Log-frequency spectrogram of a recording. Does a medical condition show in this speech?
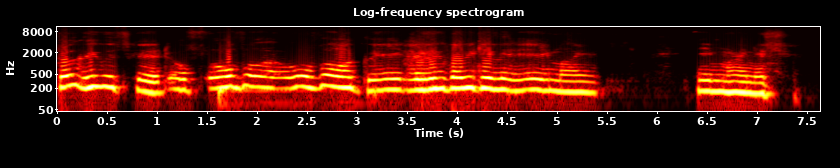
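Yes: cerebral palsy; present from birth, uses wheelchair.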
